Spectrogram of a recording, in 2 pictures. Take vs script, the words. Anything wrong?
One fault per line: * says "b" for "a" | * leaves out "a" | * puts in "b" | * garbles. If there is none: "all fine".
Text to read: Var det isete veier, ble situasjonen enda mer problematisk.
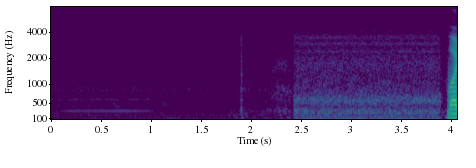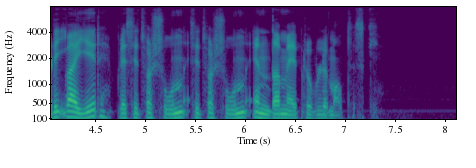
* leaves out "isete"
* puts in "situasjonen"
